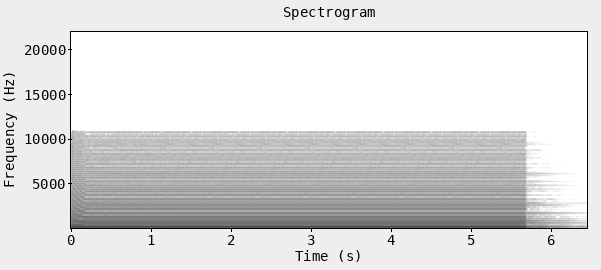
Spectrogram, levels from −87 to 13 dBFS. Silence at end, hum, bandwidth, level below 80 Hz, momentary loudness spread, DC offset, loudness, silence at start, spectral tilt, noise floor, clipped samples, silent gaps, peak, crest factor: 0 s; none; 11 kHz; -70 dBFS; 0 LU; 1%; -20 LUFS; 0 s; -6 dB/octave; -48 dBFS; under 0.1%; none; -14 dBFS; 4 dB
